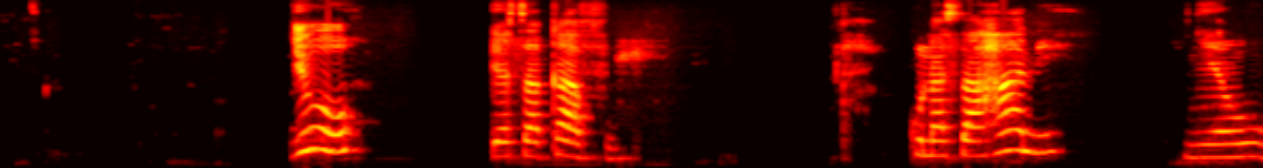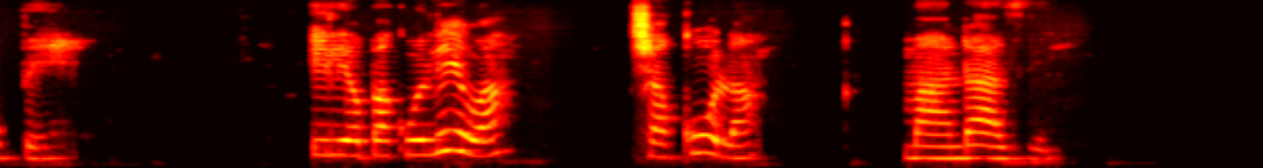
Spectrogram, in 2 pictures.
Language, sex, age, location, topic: Swahili, female, 36-49, Mombasa, agriculture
